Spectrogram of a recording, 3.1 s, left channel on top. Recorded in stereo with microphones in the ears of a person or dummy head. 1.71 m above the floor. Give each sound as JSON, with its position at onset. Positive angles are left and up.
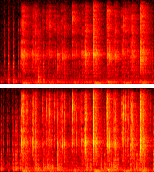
{"t": 0.4, "sound": "typing on a keyboard", "side_deg": -35, "distance_m": 0.6}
